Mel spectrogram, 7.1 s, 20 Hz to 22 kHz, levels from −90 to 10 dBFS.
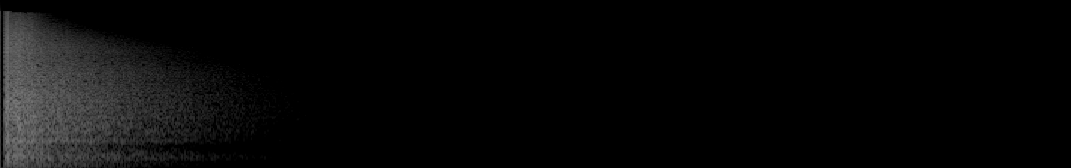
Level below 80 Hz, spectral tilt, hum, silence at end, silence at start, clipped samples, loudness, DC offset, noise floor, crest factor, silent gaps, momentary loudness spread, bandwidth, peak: -80 dBFS; 0 dB/octave; none; 5.9 s; 0 s; under 0.1%; -38 LUFS; under 0.1%; under -90 dBFS; 42 dB; none; 23 LU; 16 kHz; -6 dBFS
